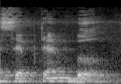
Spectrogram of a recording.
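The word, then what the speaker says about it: September: जैसा कि आप सामने देख रहे हैं यह सेप्टेंबर और लास्ट में जो आर है वह प्रोनाउंस नहीं होता है तो इसलिए हम इसको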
